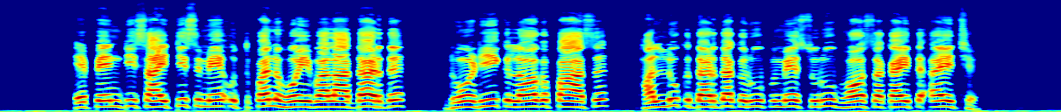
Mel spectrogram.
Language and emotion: Maithili, neutral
